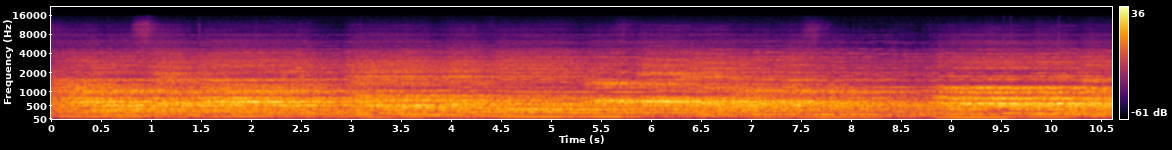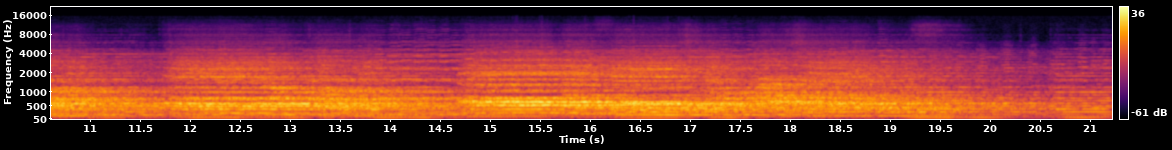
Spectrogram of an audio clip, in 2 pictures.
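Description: Large mixed amateur choir singing with string orchestra accompaniment, coming in at full volume at the start and moving in phrases of a few seconds, with short dips between them.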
